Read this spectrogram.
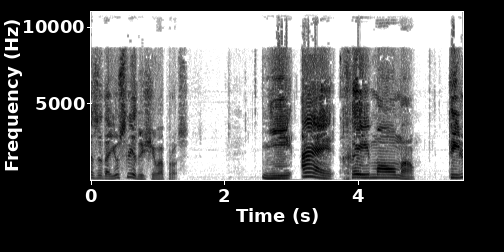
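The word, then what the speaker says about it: хэй (黑): Прилагательное «хэй» произносится с первым тоном.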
